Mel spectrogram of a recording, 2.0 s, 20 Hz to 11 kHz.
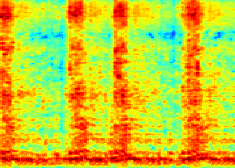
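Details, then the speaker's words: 2004 Honda Shadow VLX 650, in neutral at a gas station, starts instantly and settles into a steady, deep, even V-twin idle with a clean rev. This is after the no-start from a bad starter solenoid; it has a rigged homemade exhaust. "Okay, guys. Like you saw, the bike started like a champ."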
